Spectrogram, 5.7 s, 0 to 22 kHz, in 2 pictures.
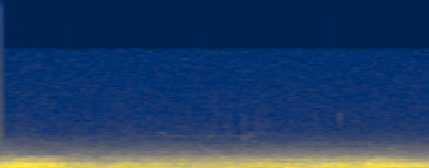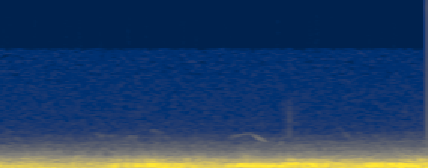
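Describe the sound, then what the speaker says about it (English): A KLM airliner takes off at Amsterdam Schiphol, a steady broad jet roar held at fairly even loudness throughout, with no talk over it. "here we have a KLM and Bravo 90 taking off first"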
